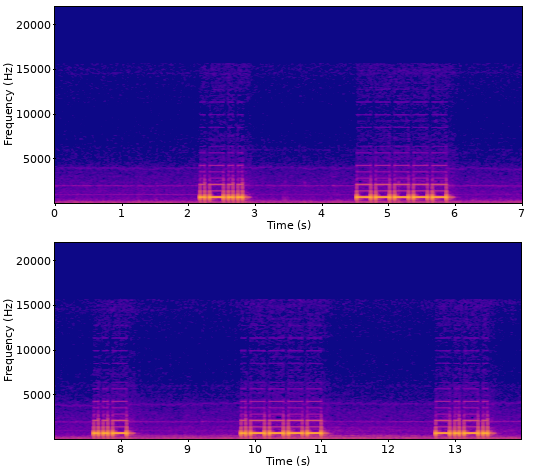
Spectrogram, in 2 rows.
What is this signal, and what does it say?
Morse code, heard as a keyed tone, about 17 wpm, spaced as for 5 wpm, 710 Hz. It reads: L0U1C
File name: CW-Online-Kurs / Anfänger / Lektion 017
